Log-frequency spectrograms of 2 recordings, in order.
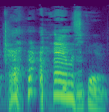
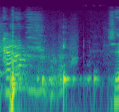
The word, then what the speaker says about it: Krampus: Hay que pronunciar bien, Luis. Tú que sabes de inglés, deberías saberlo. Es el Krampus. – Punto para Luis. es el Krampus.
